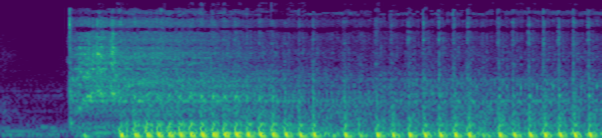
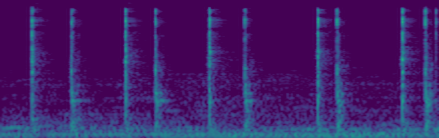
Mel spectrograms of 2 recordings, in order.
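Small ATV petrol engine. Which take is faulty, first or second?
second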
